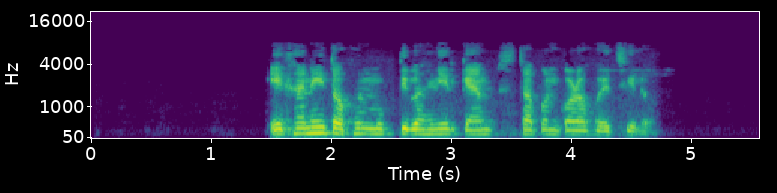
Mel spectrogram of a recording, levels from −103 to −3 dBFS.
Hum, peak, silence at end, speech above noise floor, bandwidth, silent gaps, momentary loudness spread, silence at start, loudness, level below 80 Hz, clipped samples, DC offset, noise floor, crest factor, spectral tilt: none; -2 dBFS; 0.9 s; 70 dB; 7.2 kHz; none; 12 LU; 1.5 s; -19 LUFS; -60 dBFS; under 0.1%; under 0.1%; -89 dBFS; 20 dB; -7.5 dB/octave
